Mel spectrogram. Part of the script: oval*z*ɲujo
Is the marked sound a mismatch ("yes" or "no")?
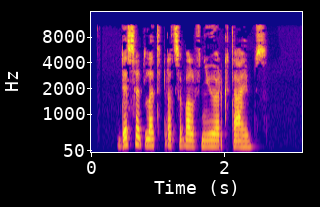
yes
